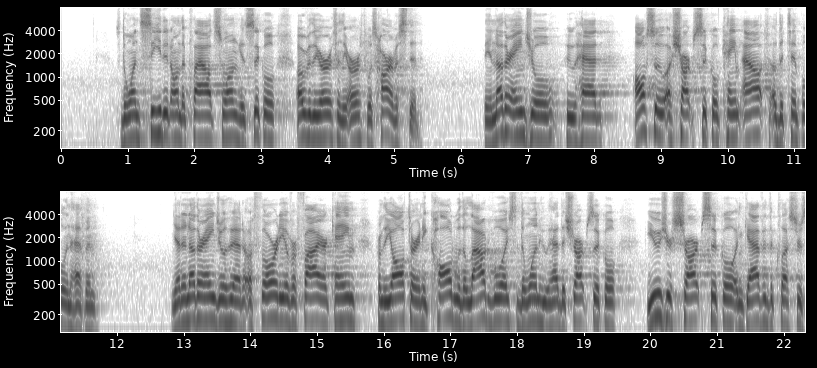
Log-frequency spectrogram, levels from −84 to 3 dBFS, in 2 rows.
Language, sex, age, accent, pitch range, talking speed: English, male, 40-59, American, 135-165 Hz, 185 wpm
